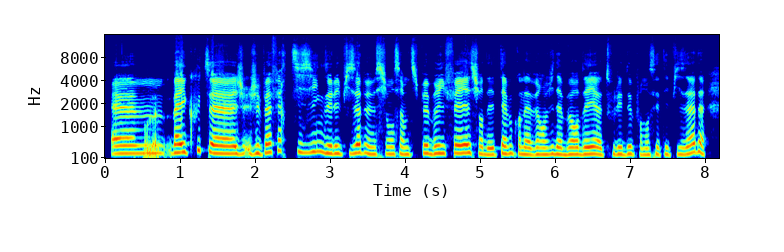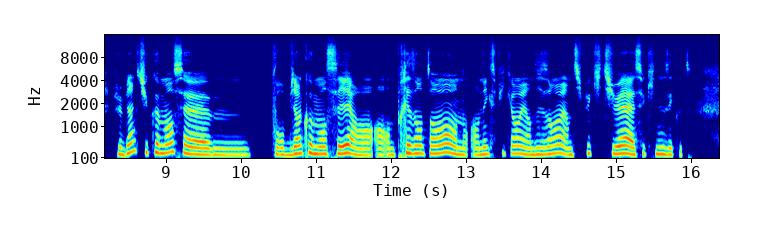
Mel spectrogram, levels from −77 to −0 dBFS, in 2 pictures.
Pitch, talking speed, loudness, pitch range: 215 Hz, 240 wpm, -20 LUFS, 195-230 Hz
